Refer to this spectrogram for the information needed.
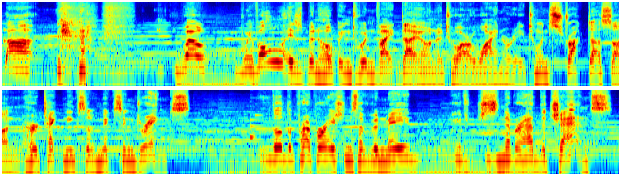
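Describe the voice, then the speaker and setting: A man's voice: fairly high pitch, moderate pace, music in the background, natural voice. A man playing an earnest, polite young bartender in a video game, modest and a little hesitant. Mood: eager, polite. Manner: polite, slightly hesitant, thoughtful. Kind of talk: English video game voice acting.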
